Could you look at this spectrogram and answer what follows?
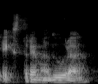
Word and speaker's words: Extremadura: it so badly in Spanish it would be extremadura we could say in English as radura if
